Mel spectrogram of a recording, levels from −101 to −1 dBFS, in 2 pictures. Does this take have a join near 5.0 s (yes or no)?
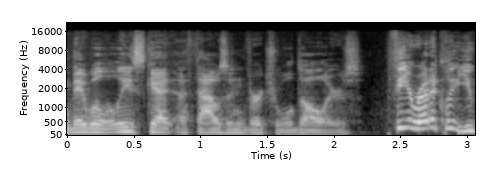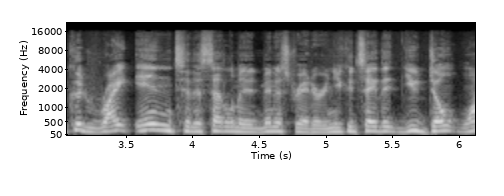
no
